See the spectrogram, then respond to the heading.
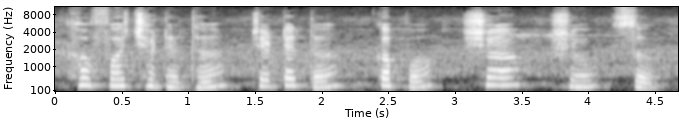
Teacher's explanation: ख फ छटथ चटत कप श श स या सर्वांचा जो प्रयत्न होतो तो विवार, श्वास आणि अघोष होतो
